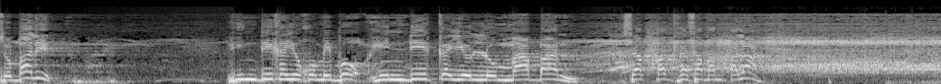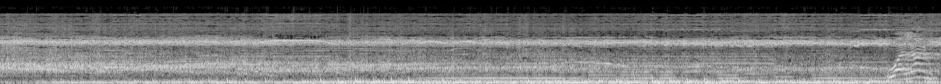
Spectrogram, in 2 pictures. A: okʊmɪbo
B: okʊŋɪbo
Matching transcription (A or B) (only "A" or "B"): A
